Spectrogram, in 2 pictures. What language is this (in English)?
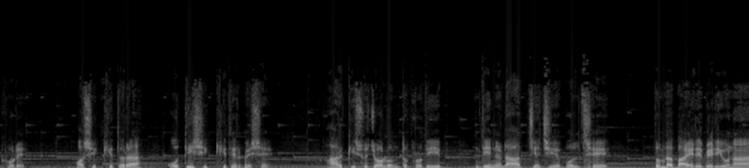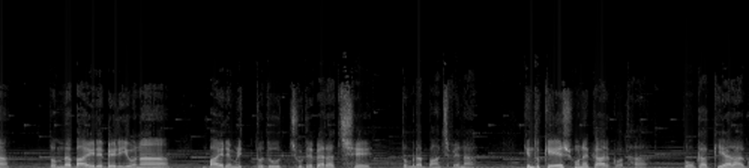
Bangla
